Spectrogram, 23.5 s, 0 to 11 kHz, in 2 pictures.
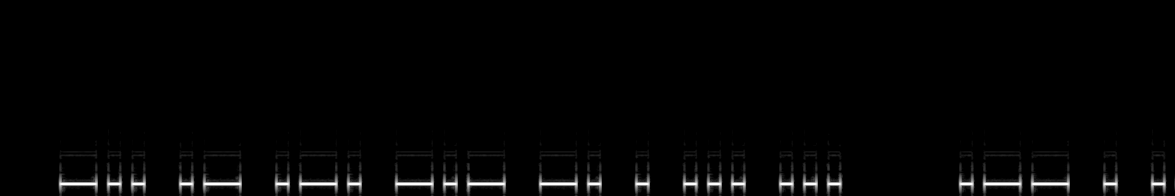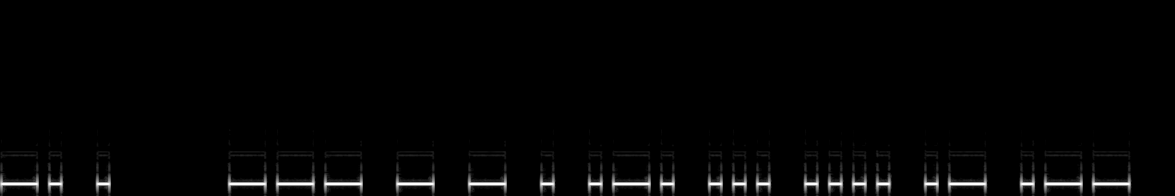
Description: Morse code, heard as a keyed tone, about 10 wpm, 700 Hz. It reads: DARKNESS WERE OTTERSHAW
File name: Book One / 01-Chapter 1 - 10 WPM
